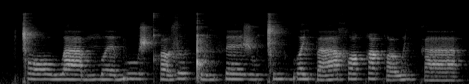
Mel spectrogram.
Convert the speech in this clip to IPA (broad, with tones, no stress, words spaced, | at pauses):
ǀɔː˨waː˨b ŋʷɛː˨buː˧ʒqʰu˨ zɤ˦ǃu˨lʲ θɛː˦ʒu˧ǀi˦ ɡʷa˦lʲpaː˨˦χɔ˦ qɛ˦quː˨˦lʲ ka˧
